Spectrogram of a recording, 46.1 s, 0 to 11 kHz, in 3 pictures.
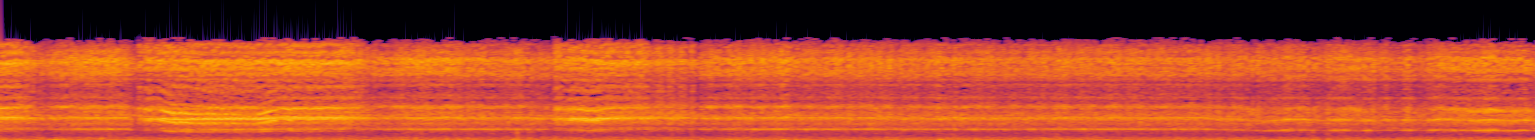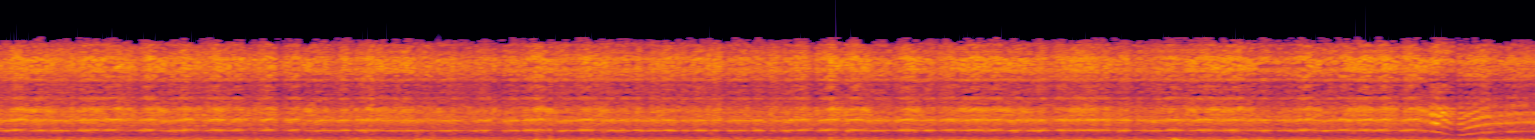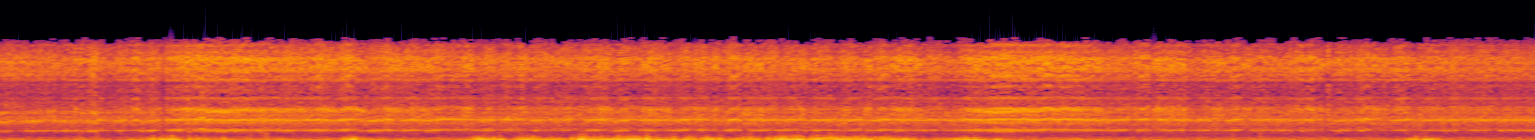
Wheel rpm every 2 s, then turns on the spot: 220, 220, 230, 230, 230, 230, 220, 210, 210, 210, 210, 210, 210, 200, 190, 180, 210, 210, 210, 210, 210, 210, 220.
none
